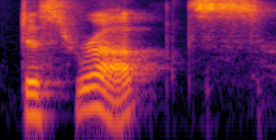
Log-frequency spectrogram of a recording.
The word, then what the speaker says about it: disrupts: So the word disrupts has second syllable stress. This letter U says the schwa sound, sounds like ruh, like in rough. And disrupts, we don't really say a clear P there, not rupts, because we would have to make extra sound.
